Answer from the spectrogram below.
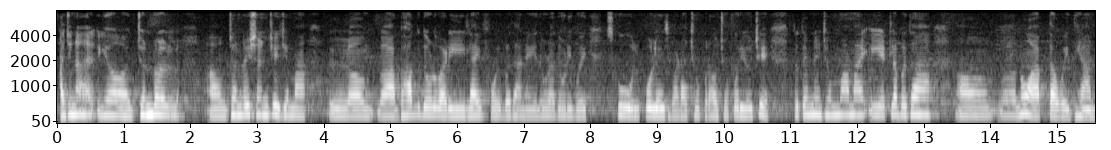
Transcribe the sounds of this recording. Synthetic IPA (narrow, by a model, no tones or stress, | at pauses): ad͡ʒna | d͡ʒənɾəl | d͡ʒənɾeʃənt͡ʃʰed͡ʒemã | abʱaɡd̪oɽʋaɽilaifɦojbəd̪ʱaneĩd̪oɽad̪oɽiɦoj | skulkoled͡ʒʋaɽat͡ʃʰokɾa̰wt͡ʃʰokəɾjot͡ʃʰe | t̪ot̪emned͡ʒəmʋamãʔeeʈlabəd̪ʱa | nõap̚t̪aɦojd̪ʱjan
